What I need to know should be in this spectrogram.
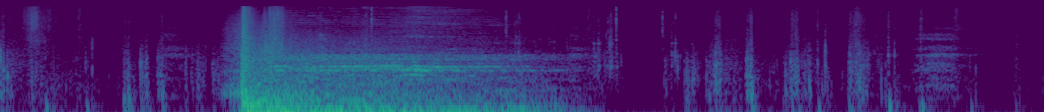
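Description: Footsteps crunch through snow and dry grass.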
